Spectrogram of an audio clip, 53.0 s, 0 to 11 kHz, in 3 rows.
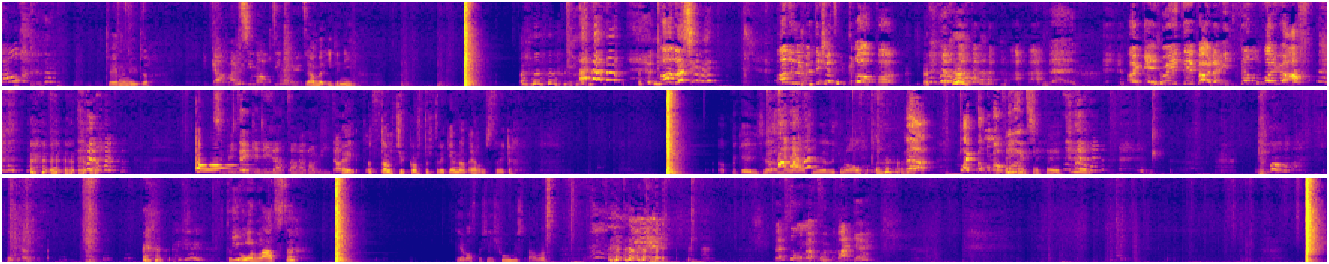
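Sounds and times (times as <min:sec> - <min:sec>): balloon bursting with loud pop: 0:06.2 - 0:06.6, 0:26.5 - 0:27.0, 0:39.8 - 0:40.2, 0:52.7 - 0:53.0.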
